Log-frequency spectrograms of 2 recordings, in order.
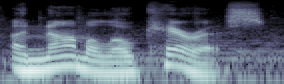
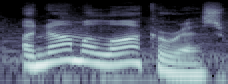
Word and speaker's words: Anomalocaris: The name is a bit tricky to pronounce, so I'm not going to. Okay, okay, it's Anomalocaris, but it just literally means unusual shrimp.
